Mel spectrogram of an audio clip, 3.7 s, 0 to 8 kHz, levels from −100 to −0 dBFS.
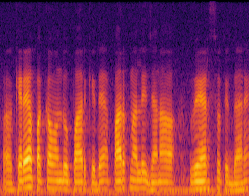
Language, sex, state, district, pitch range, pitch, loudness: Kannada, male, Karnataka, Bangalore, 110-120 Hz, 115 Hz, -18 LUFS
